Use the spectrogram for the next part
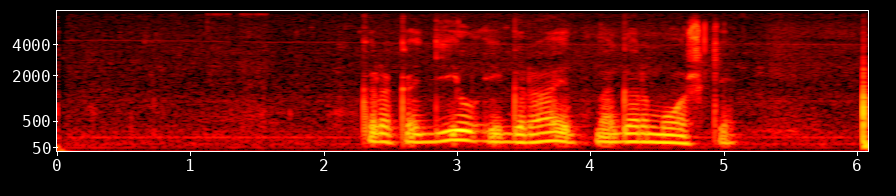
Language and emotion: Russian, neutral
